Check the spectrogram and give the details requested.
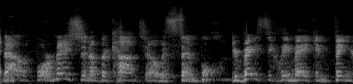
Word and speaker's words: kancho: Today's word is known as kancho. Pronounced exactly the way it's spelled, ka-n-cho.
